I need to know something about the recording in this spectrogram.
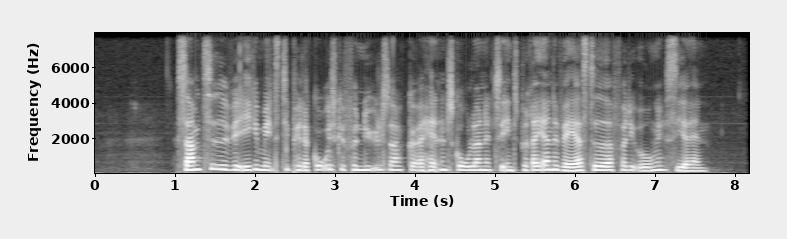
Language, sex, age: Danish, female, 34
